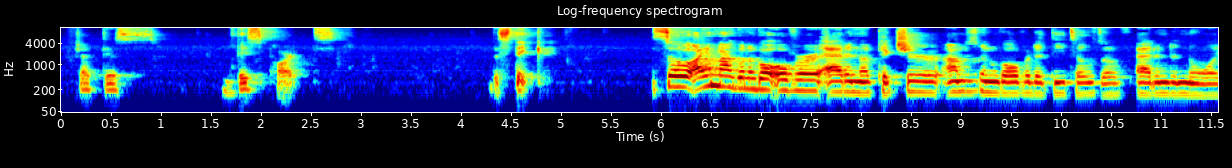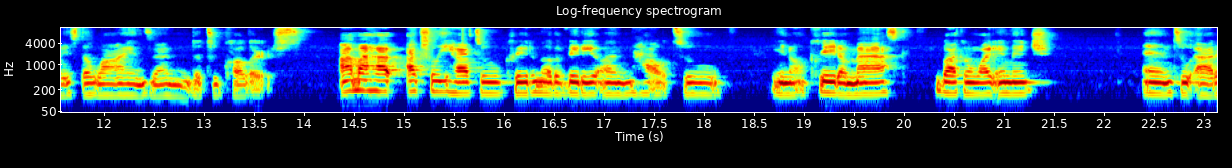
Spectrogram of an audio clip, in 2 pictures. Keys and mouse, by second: 1.9 right click, 2.0-23.1 middle drag.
